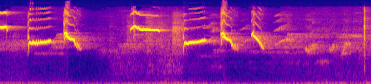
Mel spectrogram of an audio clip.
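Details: Competitive singing by a white-rumped shama. Clear rising whistles alternate with sharply falling notes in quick pairs, separated by short gaps, with a few click-like accents.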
